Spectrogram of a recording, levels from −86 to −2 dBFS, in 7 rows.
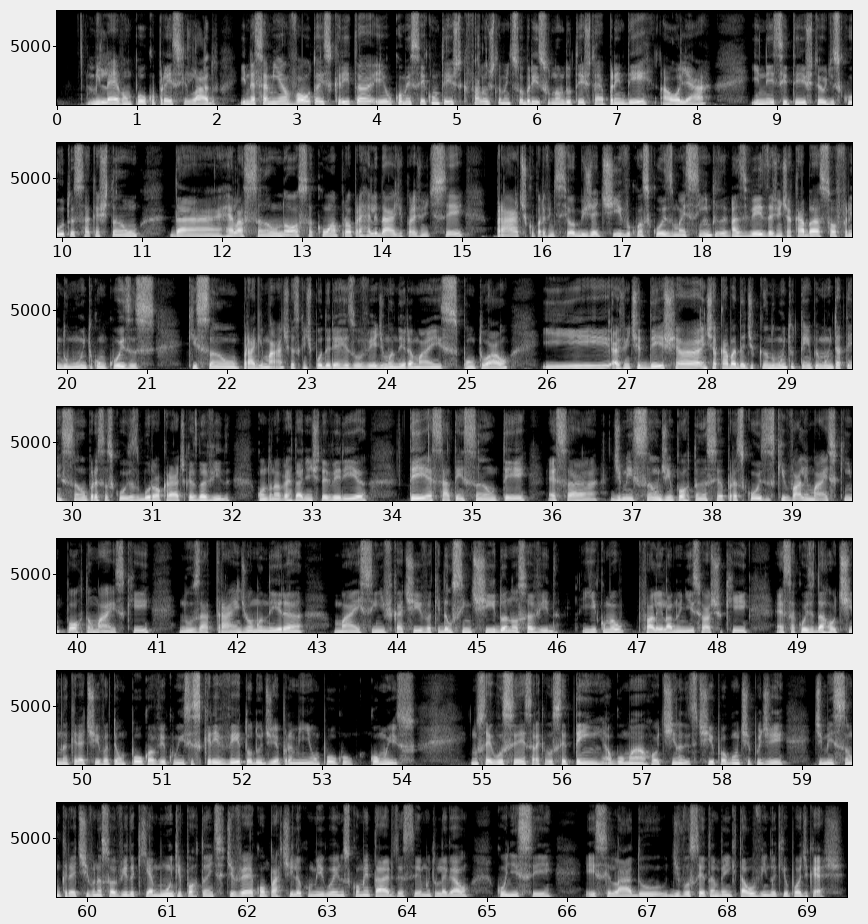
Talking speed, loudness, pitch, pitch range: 185 wpm, -19 LUFS, 140 Hz, 130-160 Hz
